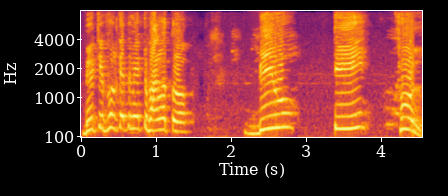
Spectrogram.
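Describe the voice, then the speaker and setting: A man's voice: very high-pitched, brisk, a bit bright. A man with a Bangladeshi accent teaching English grammar to a class, asking questions and repeating the answers.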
